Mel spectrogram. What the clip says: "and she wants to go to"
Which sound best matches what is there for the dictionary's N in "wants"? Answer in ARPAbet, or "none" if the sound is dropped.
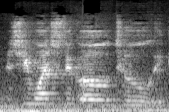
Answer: N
